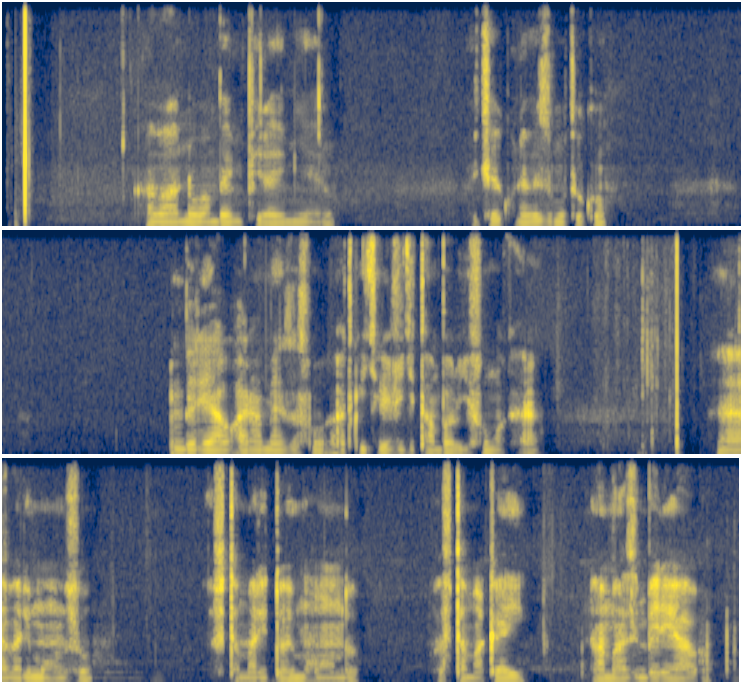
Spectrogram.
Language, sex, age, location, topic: Kinyarwanda, male, 18-24, Kigali, government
